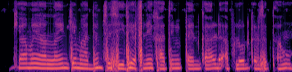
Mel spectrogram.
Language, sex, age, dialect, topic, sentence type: Hindi, male, 31-35, Awadhi Bundeli, banking, question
